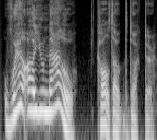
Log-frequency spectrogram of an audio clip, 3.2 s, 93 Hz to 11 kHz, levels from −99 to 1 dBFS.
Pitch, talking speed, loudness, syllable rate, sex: 175 Hz, 150 wpm, -17 LUFS, 4.5 syllables/s, male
